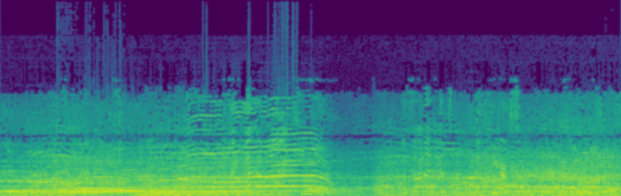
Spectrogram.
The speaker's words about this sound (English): The best part of that whole part of that booing interlude right there, the reason why you don't hear Henry saying anything is because he kind of just looks out at the crowd and shrugs.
